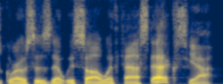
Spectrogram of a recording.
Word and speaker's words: Fast X: Is it Fast X or Fast 10? I'm going Fast X. I've been told that's kind of the way to go.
